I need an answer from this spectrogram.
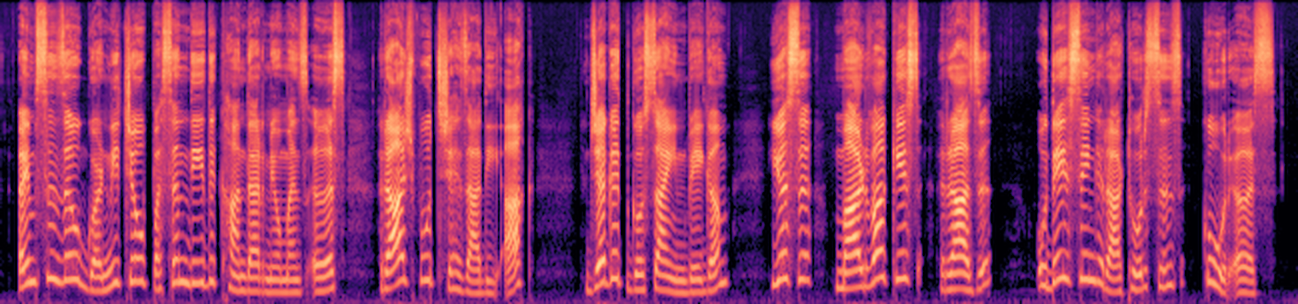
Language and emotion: Kashmiri, neutral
